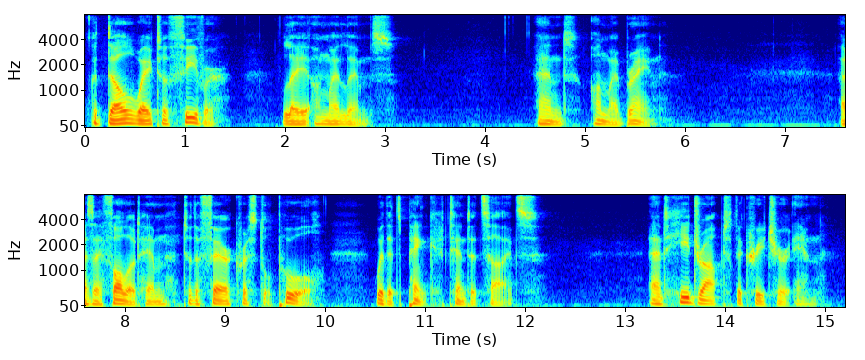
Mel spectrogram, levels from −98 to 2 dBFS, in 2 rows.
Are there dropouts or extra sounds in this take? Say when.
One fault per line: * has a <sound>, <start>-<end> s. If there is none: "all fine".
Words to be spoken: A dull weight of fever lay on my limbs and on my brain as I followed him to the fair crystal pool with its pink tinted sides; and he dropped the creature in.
all fine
